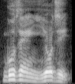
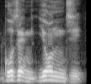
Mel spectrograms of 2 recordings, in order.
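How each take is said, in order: First: No 'n' sound comes before 'ji'. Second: An 'n' sound comes before 'ji'. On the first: The speaker calls it right. "Yang benar, gozen yoji" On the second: The speaker calls it wrong. "bukan gozen yonji"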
